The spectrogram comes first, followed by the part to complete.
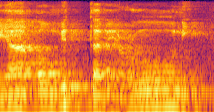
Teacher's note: آمن یا قوم، یا کھڑا زبر قائم مقام مد اصلی، قولین، اور میم کی زیر کو اتبعون کے تا سے ملانا ہے، میم کو تا سے ملائیں گے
